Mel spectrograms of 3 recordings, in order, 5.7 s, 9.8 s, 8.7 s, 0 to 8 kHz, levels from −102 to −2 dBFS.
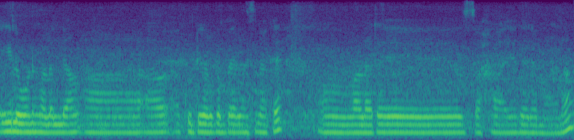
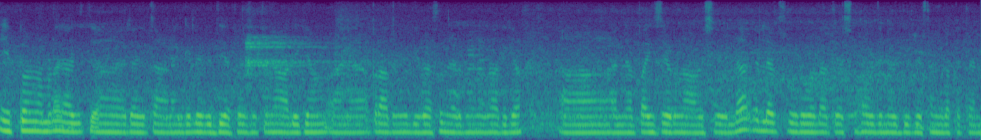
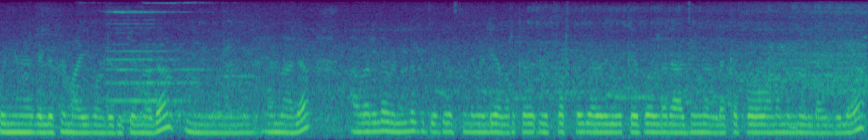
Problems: constant background noise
